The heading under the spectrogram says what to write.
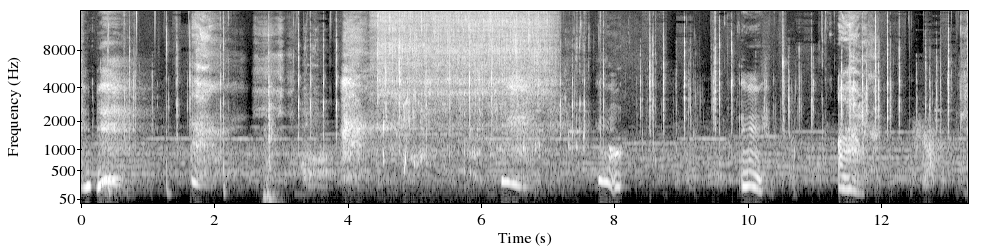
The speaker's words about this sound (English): Oh, just getting some water. Don't mind me.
